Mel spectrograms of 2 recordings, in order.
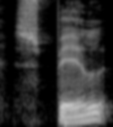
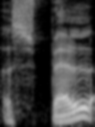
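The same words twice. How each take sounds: First: "spell" with a long, closed E, like "spale"; long vowel. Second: "spell" with a short, open E; short vowel. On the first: Teacher correcting the spelling for learners, long-vowel spell. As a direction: stretch the E of spell, as Dutch speel. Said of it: "mais spell avec deux E". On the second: Teacher showing learners the spelling to avoid, short-vowel spell. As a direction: say spell with a brief E, as written with one E. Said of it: "non pas spell avec un seul E". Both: Shown as a demonstration.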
